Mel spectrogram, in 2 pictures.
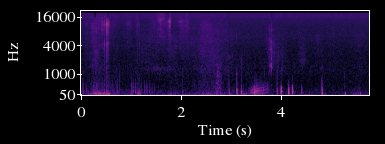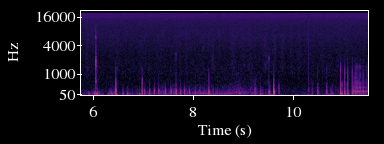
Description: On days when I eat too much, my stomach keeps groaning like this for more than 3 hours.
